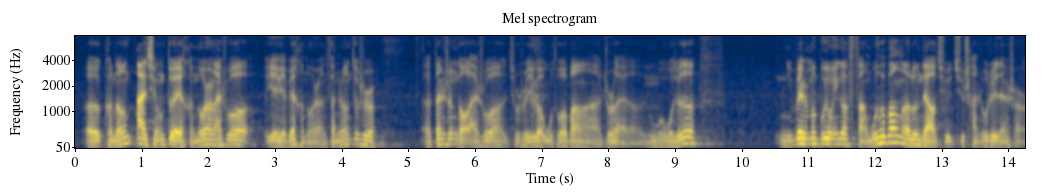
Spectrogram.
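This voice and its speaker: Amid noticeable background noise and audible room echo, a man speaks at a moderate pace with a medium pitch and ordinary pitch variation. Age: 20s. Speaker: folk singer-songwriter. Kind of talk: panel discussion.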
